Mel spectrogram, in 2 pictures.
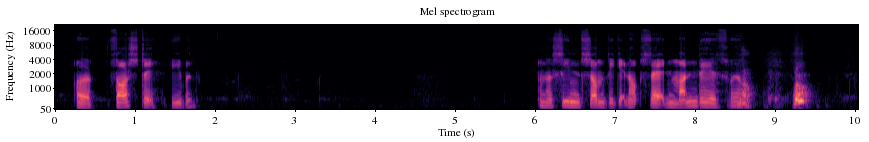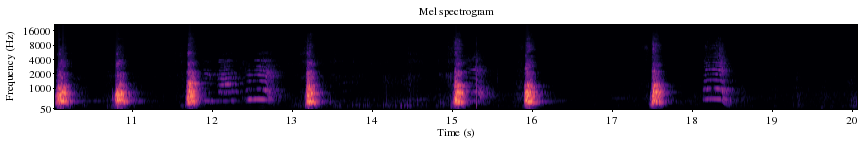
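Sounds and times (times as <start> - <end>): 
speech: 0.2 - 1.9, 6.0 - 9.4
dog barking loudly: 8.6 - 12.0, 13.2 - 13.5, 15.0 - 16.3, 17.4 - 17.8
dog's higher whining yelps: 15.0 - 16.2.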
